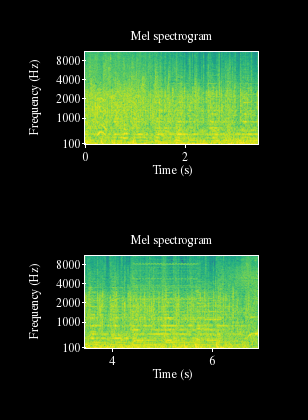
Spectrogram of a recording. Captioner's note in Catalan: aplaudiments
